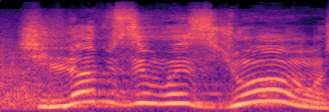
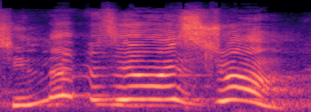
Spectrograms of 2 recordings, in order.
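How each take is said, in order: First: Said in the usual way. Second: Mock-posh "the restaurant" with a lift on "the". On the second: Shown as a demonstration.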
